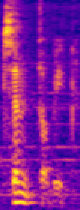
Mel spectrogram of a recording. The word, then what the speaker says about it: Czentovic: Yo he dicho, entiendo que se pronuncia Chentovic.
